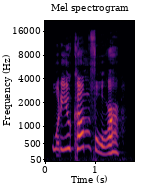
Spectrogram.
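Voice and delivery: tiny scared voice, very high pitched. A narrator reads her question to the gangling man who stopped dancing: small voice. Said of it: "she asked in a small voice and shivered and shook".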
